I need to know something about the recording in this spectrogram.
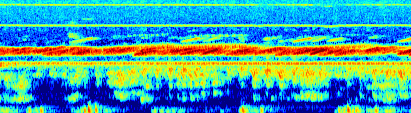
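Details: Night chorus in early spring in Missouri from peeping tree frogs, trilling toads and croaking pond frogs; a steady shrill band of calls with low thudding sounds every second or so.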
